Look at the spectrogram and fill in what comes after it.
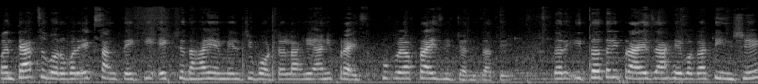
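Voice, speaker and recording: With music in the background, a woman speaks in a high pitch with fairly even intonation. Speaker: vlogger. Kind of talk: product review talk. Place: home room. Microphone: phone near.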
